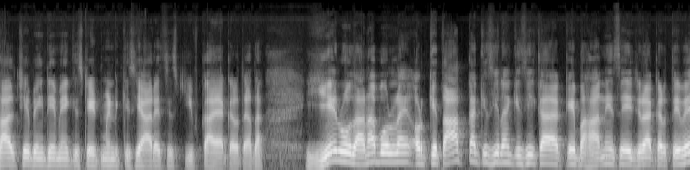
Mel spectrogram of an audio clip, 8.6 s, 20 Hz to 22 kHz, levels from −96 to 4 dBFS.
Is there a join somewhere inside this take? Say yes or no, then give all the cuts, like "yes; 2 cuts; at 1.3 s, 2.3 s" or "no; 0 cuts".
no; 0 cuts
